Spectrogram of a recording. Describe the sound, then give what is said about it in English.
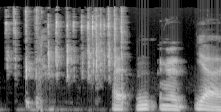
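Rapid clattering of typing on a computer keyboard, a dense run of keystrokes lasting about a second, followed by a voice speaking. “Hang on, I'm going to clickety-clack keyboard again.”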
